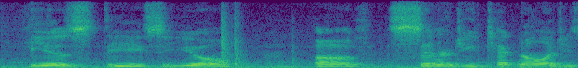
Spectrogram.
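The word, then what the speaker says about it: Senergy: He is the CEO of Synergy Technologies. That's spelled S-E-N-E-R-G-Y, like energy, with the S in front of it.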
